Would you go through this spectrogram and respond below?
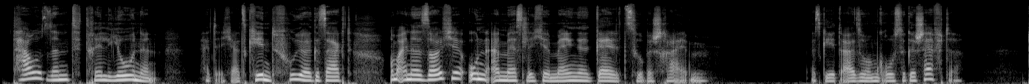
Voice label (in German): kommentar, sprecherin; ndr info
